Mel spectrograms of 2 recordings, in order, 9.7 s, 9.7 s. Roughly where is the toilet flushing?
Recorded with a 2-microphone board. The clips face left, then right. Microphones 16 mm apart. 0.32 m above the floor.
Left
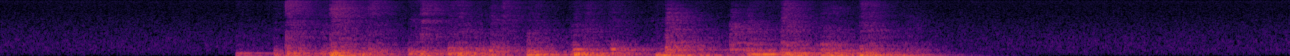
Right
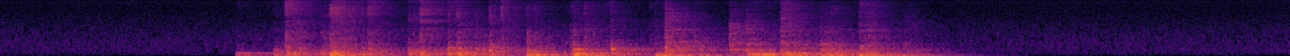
No toilet flushing in this recording.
